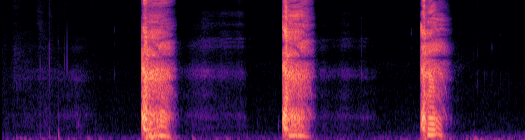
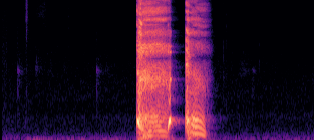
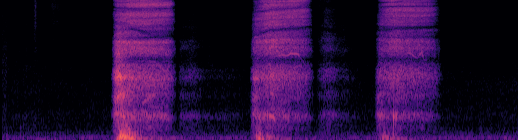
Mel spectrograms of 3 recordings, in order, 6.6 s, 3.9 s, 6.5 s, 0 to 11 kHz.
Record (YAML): three_cough_length: 6.6 s
three_cough_amplitude: 32768
three_cough_signal_mean_std_ratio: 0.28
cough_length: 3.9 s
cough_amplitude: 32768
cough_signal_mean_std_ratio: 0.29
exhalation_length: 6.5 s
exhalation_amplitude: 3385
exhalation_signal_mean_std_ratio: 0.43
survey_phase: beta (2021-08-13 to 2022-03-07)
age: 18-44
gender: Female
wearing_mask: 'No'
symptom_cough_any: true
symptom_new_continuous_cough: true
symptom_runny_or_blocked_nose: true
symptom_sore_throat: true
symptom_headache: true
symptom_onset: 4 days
smoker_status: Current smoker (e-cigarettes or vapes only)
respiratory_condition_asthma: false
respiratory_condition_other: false
recruitment_source: Test and Trace
submission_delay: 1 day
covid_test_result: Positive
covid_test_method: RT-qPCR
